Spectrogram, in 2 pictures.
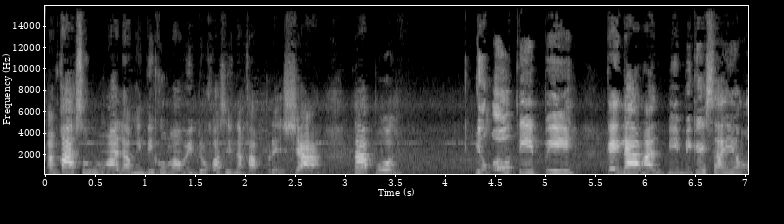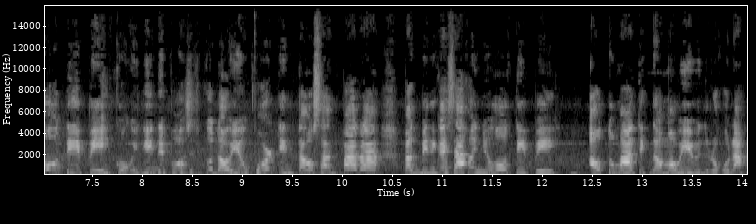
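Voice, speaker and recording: A high, bright-toned middle-aged woman from the Philippines talks straight to her viewers in a casual vlog. She recounts events in an animated way, switching between herself and the other side. Faint noise hums under her voice. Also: moderate pace. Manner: animated retelling, acts out both sides of chats. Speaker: vlogger.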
